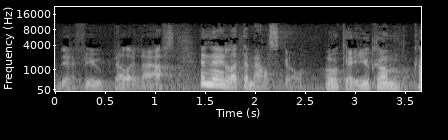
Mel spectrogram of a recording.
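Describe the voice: Simply plain reading aloud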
